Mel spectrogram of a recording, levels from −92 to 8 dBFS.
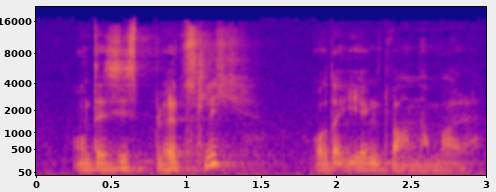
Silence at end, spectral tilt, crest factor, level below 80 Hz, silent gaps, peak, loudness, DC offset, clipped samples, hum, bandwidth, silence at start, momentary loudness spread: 0 s; -3 dB/octave; 24 dB; -52 dBFS; none; -2 dBFS; -24 LUFS; under 0.1%; under 0.1%; none; 17.5 kHz; 0.2 s; 14 LU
